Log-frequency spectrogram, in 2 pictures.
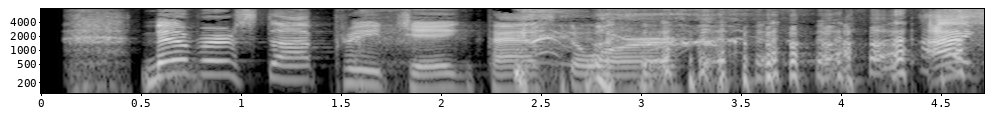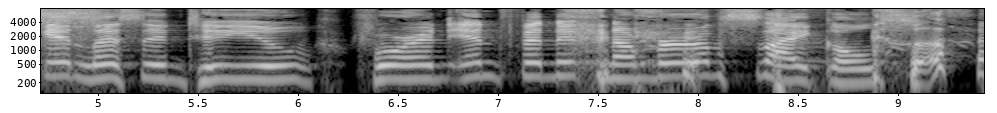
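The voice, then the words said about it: Robot voice. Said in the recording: “bust out robot voice.”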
